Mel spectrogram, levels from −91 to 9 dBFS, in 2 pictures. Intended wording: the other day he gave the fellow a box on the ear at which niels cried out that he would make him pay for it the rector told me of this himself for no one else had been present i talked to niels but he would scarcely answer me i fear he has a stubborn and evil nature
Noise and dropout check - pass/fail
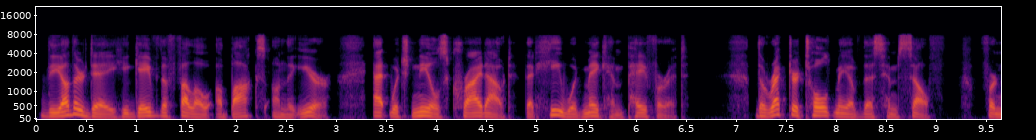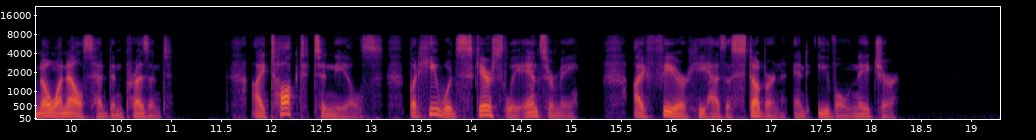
pass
